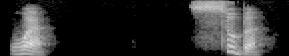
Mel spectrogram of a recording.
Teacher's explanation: the lamb in the word Allah got the thick heaviness and it's had a two count stretch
